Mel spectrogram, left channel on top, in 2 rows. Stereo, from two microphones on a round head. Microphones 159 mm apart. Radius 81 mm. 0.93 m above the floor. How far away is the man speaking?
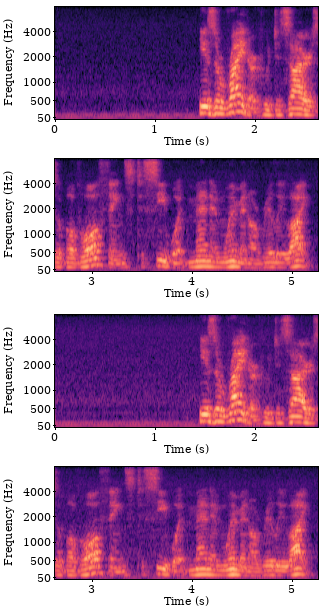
About 0.6 m.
